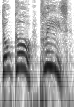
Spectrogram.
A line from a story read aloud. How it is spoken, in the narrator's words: Chris cried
